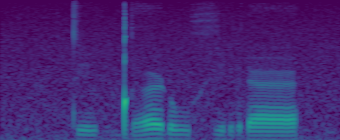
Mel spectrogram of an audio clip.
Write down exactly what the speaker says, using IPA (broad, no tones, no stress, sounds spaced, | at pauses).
t i l ɡ͡ǃ ɜ ɽ u x i r ɾ æ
